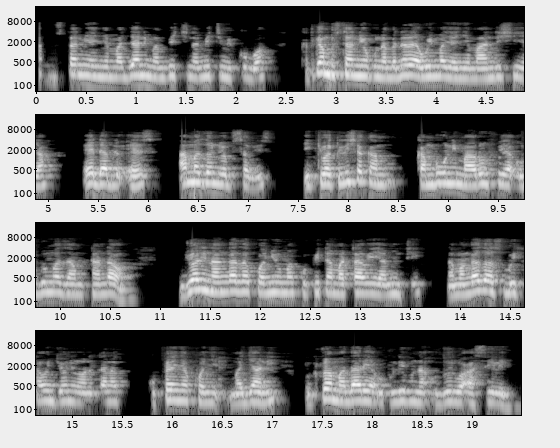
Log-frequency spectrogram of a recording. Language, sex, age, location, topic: Swahili, male, 25-35, Mombasa, agriculture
